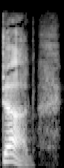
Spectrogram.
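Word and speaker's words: Dug: Even though apparently it's spelled D-U-G, I don't care. It's pronounced like a person named Doug.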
